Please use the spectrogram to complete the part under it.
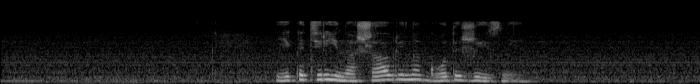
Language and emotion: Russian, neutral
